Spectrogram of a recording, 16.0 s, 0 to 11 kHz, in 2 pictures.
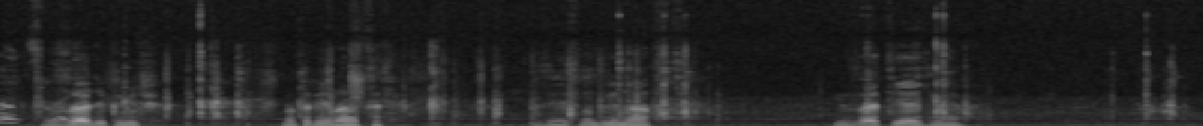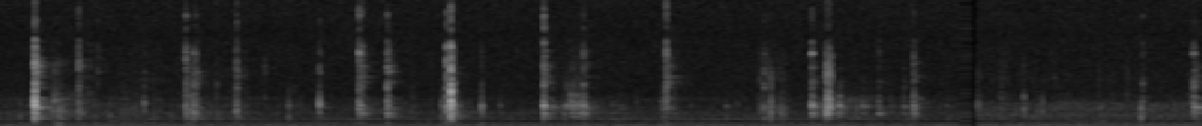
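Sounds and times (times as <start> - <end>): metallic clicks and taps of spanners: 0.2 - 6.6.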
